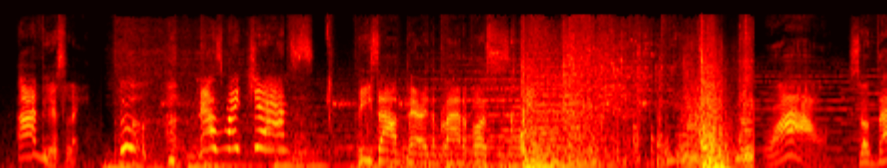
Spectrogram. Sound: kiss

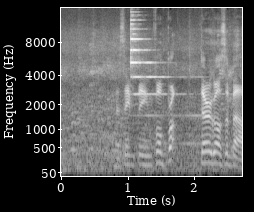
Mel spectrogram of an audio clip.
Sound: bell ring

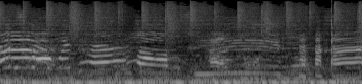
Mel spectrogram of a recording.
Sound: indistinct chatter, laughter

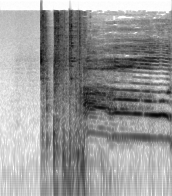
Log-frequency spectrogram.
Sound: pieces crash

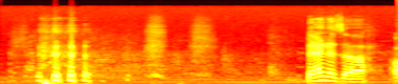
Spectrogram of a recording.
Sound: laughter

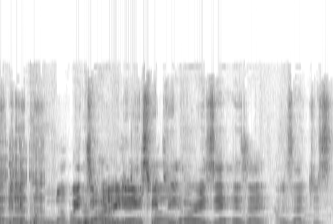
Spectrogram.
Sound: chuckles; giggles; laughs; talking to phone

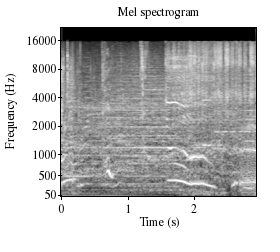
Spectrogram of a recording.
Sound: groaning; burping

